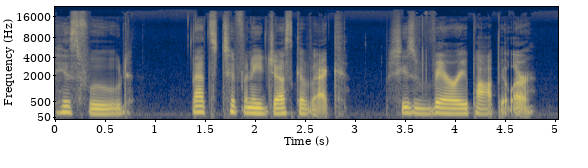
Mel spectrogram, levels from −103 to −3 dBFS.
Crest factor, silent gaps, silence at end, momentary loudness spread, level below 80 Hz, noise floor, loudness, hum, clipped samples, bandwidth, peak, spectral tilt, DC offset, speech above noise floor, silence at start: 20 dB; none; 0.25 s; 14 LU; -60 dBFS; -62 dBFS; -22 LUFS; none; under 0.1%; over 20 kHz; -4 dBFS; -5 dB/octave; under 0.1%; 40 dB; 0 s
